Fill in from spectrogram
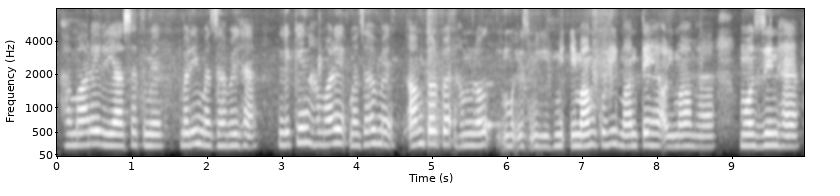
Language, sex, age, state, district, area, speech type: Urdu, female, 30-45, Bihar, Supaul, rural, spontaneous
